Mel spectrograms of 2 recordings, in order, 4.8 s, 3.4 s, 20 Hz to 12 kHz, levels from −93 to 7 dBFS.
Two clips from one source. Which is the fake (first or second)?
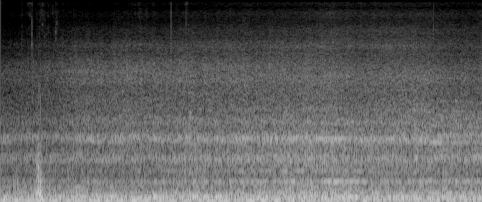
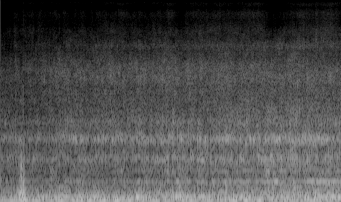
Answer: second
